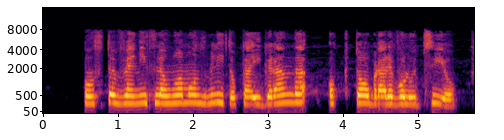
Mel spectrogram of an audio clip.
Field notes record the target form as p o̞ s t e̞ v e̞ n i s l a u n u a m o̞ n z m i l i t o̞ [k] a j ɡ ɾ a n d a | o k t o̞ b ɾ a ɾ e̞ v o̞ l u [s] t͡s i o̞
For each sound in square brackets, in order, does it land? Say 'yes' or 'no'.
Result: yes, no

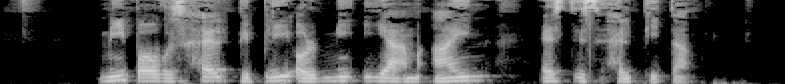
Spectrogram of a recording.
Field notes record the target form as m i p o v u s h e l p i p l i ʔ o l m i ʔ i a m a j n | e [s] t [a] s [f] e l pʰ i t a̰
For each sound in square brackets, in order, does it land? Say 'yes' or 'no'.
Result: yes, no, no

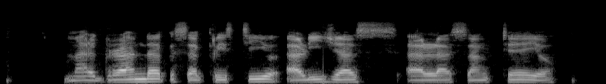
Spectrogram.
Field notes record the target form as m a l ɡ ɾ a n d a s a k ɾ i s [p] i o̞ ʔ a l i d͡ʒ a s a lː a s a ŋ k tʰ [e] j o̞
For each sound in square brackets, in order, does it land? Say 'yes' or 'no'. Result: no, yes

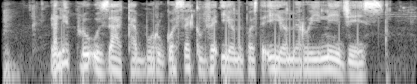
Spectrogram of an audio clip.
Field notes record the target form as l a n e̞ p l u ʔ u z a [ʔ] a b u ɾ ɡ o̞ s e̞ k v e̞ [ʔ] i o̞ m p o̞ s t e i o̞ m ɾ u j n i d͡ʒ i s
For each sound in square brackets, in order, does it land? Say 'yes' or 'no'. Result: no, yes

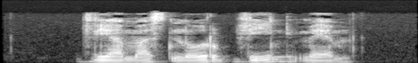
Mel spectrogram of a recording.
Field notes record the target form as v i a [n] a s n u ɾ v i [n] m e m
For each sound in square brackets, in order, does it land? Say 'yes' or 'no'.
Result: no, yes

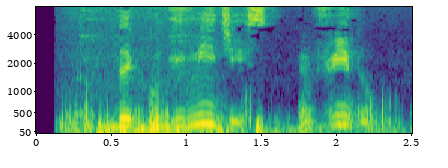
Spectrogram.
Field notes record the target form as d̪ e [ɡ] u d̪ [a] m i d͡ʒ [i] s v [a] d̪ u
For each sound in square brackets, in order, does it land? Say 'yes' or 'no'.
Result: no, no, yes, no

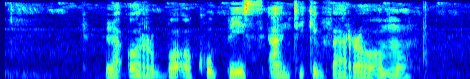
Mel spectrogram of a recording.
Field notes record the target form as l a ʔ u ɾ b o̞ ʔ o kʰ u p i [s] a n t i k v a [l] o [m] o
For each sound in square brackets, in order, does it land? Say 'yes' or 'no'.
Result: yes, no, yes

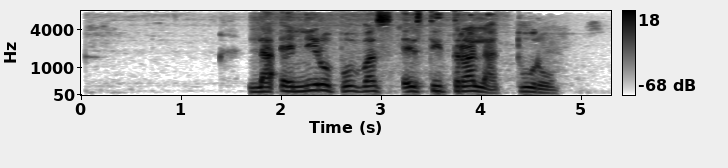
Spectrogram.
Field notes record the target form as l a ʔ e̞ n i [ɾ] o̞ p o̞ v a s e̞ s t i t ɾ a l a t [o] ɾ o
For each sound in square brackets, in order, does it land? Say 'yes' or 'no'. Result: yes, no

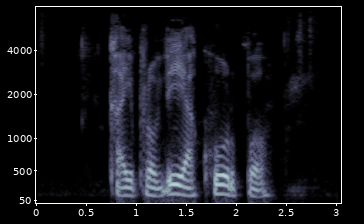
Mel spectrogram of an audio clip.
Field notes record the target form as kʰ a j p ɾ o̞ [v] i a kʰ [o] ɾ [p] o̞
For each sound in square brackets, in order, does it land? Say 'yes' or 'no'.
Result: yes, no, yes

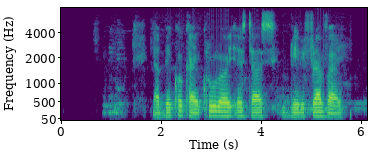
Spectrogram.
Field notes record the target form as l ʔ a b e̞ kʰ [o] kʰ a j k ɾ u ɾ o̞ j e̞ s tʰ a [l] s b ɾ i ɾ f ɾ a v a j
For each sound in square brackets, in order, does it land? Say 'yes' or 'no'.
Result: yes, no

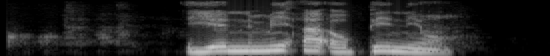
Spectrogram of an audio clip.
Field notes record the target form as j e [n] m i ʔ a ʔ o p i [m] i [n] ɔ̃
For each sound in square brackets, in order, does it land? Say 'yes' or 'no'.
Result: yes, no, no

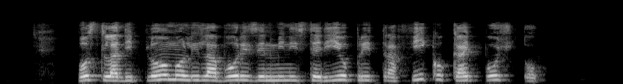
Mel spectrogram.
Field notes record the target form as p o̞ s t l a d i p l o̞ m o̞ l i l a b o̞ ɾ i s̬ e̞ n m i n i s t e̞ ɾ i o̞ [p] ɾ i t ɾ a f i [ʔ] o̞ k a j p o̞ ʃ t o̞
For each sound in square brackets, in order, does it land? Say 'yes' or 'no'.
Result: yes, no

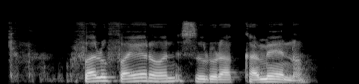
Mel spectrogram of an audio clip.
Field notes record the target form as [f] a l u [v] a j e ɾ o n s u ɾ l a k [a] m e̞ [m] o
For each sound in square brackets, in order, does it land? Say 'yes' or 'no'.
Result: yes, no, yes, no

